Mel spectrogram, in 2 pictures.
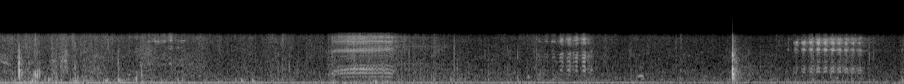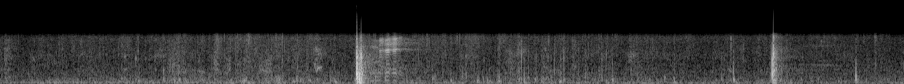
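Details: Trail-camera recording of a European mouflon herd at play by a morning waterhole, Czempiń forestry district, Wielkopolska, Poland, 13 July 2018; a few short bleats amid rustling, clicks and a low hum that fades midway.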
